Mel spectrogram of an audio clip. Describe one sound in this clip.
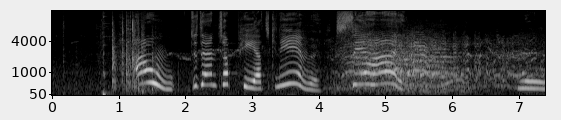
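A young boy speaks and exclaims, close by.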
